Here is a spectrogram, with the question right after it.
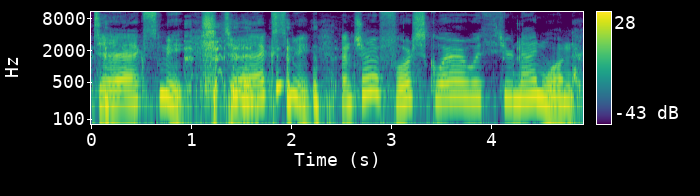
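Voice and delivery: stretched out and very high. Teasing another speaker about social media, then imitating: Drunk Uncle voice. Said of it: "You sound like drunk uncle".

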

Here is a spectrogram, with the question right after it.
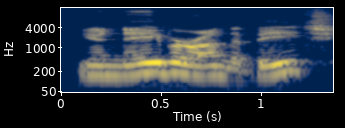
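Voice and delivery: ordinary delivery, nothing marked

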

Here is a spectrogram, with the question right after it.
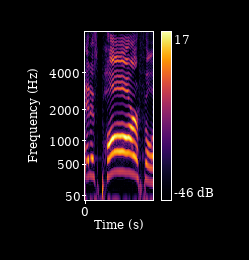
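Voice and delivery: Northern Irish accent. Reading a psalm aloud and showing how a line should be said: Ulster accent. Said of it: "Has to be said with an Ulster accent".

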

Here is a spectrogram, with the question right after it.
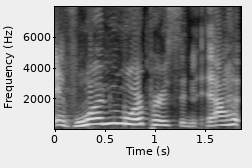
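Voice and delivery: finally losing it. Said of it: "he got up off the couch and he was like".

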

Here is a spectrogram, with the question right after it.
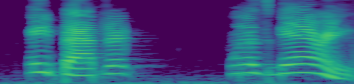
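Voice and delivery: shrill, nasal, very high, loud cartoon voice. Trying again after being teased, doing SpongeBob voice. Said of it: "I'll try and do SpongeBob".

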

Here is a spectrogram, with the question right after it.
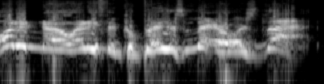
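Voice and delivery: very loud, high-pitched fantasy orc voice. Voicing orcs reacting to a commotion outside: orc voice. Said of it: "and all the orcs saying".

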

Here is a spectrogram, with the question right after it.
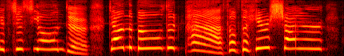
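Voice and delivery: high, slow, exaggerated fake posh English accent. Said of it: "You're both English sounding".

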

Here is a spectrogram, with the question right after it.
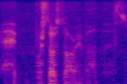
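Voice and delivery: breathy, very hushed, very quiet whispered talk. Retelling what the producers said when they called: imitating NPR whisper talk. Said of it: "you have to whisper talk if you're on N P R".

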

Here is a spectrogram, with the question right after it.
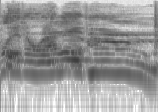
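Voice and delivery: very high, stretched-out holler. Recalling running into the cornfield, calling to his brother, retelling a yell. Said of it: "And yelled".

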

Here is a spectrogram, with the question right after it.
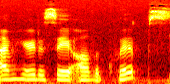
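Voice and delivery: plain

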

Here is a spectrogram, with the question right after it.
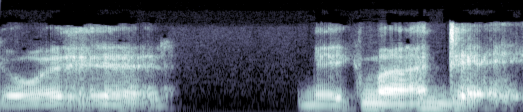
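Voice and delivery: mock-seductive, sultry put-on voice. Asked to show a phone voice, doing a porn voice instead. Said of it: "not your porn voice".

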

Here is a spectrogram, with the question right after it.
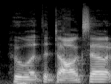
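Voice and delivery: usual speaking voice

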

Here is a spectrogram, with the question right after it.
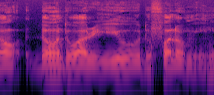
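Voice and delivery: slow, broken non-native English. Speaker quotes what a man told him at his leaving drinks, imitating broken english. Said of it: "he said to me in his broken English".

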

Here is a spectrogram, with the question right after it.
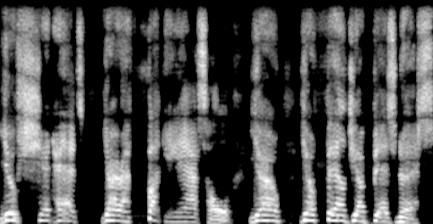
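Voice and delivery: put-on high, slow yell with a Long Island accent. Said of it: "that Long Island thing where he yells like".

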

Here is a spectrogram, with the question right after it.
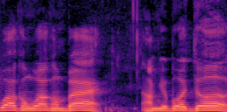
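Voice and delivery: talking through a mouthful of food, chewing through words. Opening a podcast episode, greeting listeners while talking with chips in mouth. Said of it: "I got chips in my mouth".

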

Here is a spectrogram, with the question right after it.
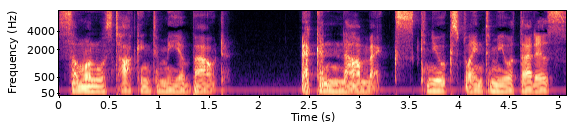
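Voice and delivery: speaking in a hushed whisper. A player's character asks Bronte a question aside, whispering. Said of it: "I kind of lean in and whisper".

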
